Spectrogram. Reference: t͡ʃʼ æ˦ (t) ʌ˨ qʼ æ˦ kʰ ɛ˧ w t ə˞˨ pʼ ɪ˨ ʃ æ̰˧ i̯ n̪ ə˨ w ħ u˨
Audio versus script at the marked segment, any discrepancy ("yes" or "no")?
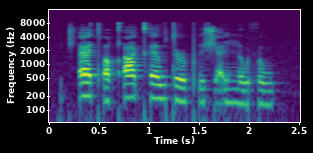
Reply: yes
